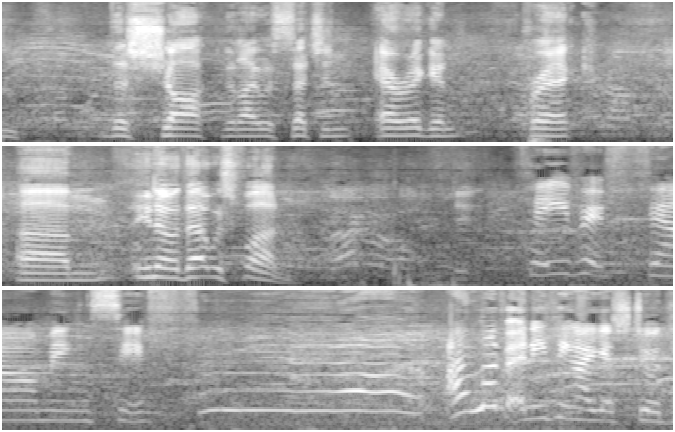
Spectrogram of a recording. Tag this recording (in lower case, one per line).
speech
